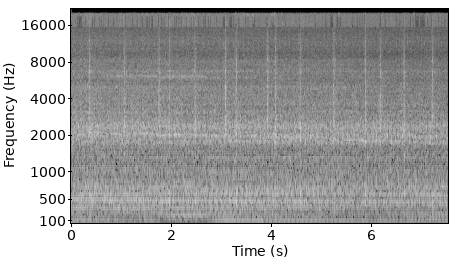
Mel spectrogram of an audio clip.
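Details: Opel Astra G 2.2 engine at a steady idle with a sharp, light tick about twice a second that stays regular; an unexplained top-end tick whose cause is suspected, not confirmed.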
